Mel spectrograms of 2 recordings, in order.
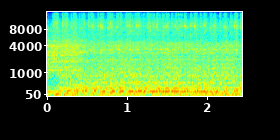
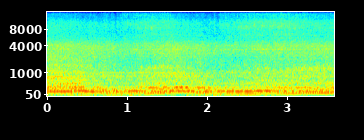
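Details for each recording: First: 1974 Chevrolet Nova, twin-turbo 5.3 L33 LS swap: uneven lumpy idle with stumbling exhaust note; runs on front four injectors but dies on rear four alone; owner suspects bad, dirty or plugged injectors. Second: Twin-turbo 5.3 L33 LS-swapped 1974 Chevrolet Nova after cleaning the fuel system and adding fresh gas for bogging: strong, even rumble, no misfire, but idle sits fast and hunts slightly; tune and throttle position sensor were changed, so the TPS is a possible cause.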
